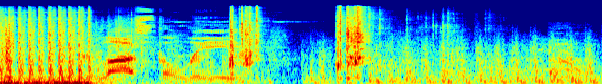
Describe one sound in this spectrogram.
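A gun's magazine is reloaded with metallic clicks.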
